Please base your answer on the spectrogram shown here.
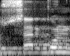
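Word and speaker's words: Tsirkon: Next है TSRI-KON, यानी इसको सरकोन कहते हैं, टी यहाँ पर साइलेंट है।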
